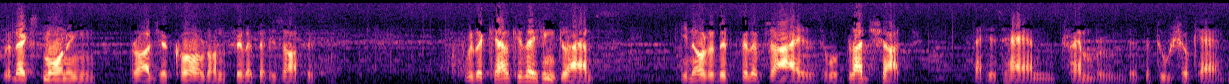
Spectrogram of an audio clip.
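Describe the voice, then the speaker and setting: A very deep-voiced, ominous narrator tells a radio mystery with measured drama. The vintage recording is dull, with faint music behind him. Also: male voice, animated. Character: ominous, knowing male storyteller of mystery tales. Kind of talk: 1940s radio suspense narration.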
